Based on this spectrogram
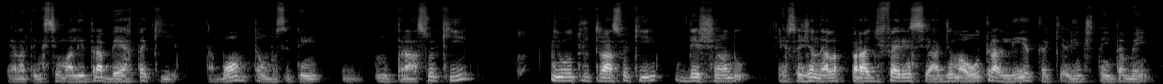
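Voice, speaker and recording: A woman's voice: low voice, normal speed, darkish tone, breathy edge. A woman teaching a casual online Hebrew lesson, patiently checking in with her students.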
